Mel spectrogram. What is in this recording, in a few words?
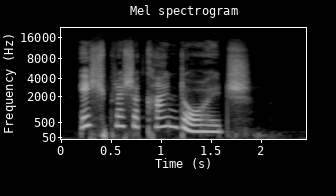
"Ich spreche kein deutsch", German; basic german; essential phrases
